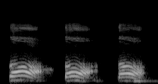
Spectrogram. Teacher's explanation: Ya, dia berasal dari pangkal lidah. Tempatnya atau makhrajnya di pangkal lidah. Karena terangkatnya pangkal lidah.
